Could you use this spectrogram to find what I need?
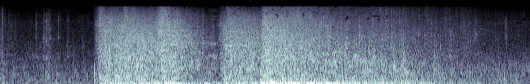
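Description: Sparks crackle and burst with fiery bangs.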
